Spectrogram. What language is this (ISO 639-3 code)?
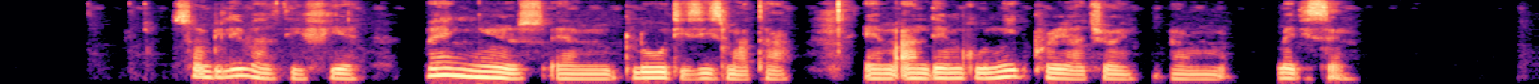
pcm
